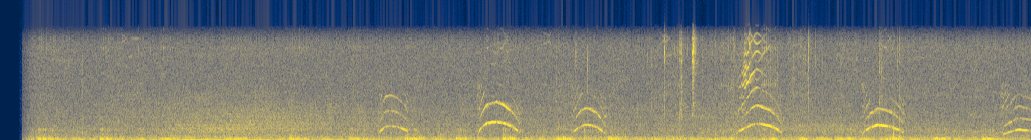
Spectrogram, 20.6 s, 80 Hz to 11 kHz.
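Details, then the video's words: Newborn kittens about thirty hours old, on their second day of life; thin arched mews rise and fall every second or two over a steady low rumble of purring or handling noise. "Gatitos de Pluma +30horas de vida"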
